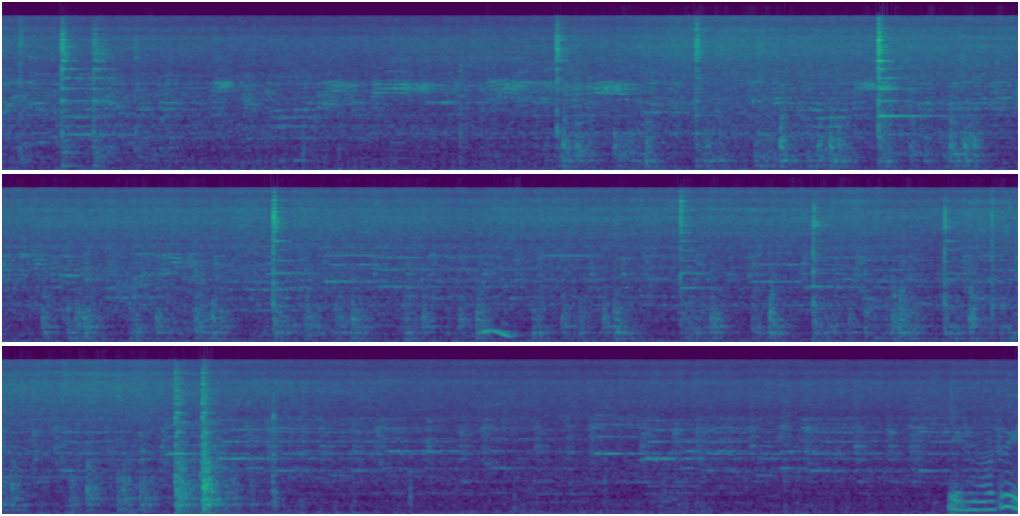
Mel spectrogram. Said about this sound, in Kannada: ಸ್ವಲ್ಪ ಮೊದಲು ಎಣ್ಣೆಗೆ ಉಪ್ಪು ಅರಿಶಿನ ಪುಡಿ ಎಲ್ಲ ಒಗ್ಗರಣೆ ಹಾಕಿಂದ ಹಿಂಗೆ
